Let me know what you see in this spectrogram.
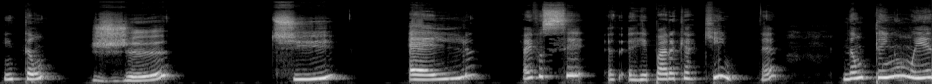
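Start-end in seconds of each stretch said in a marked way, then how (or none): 0.9-4.7 "je, tu, elle" one by one, carefully separated; French pronoun model. Shown as a demonstration. Teacher modelling French pronouns for students, word by word. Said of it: "Aí fica certinho".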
